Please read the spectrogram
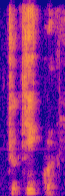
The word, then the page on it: Tohkiq: Y’all get up / wake up!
